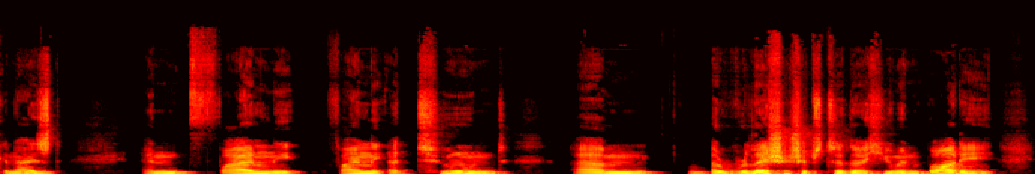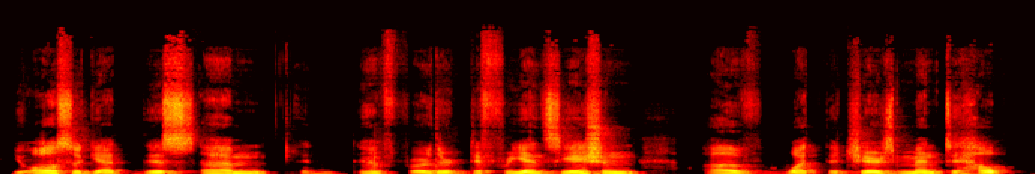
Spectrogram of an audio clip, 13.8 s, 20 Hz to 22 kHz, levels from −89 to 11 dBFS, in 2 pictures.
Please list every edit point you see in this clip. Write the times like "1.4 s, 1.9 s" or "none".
4.7 s

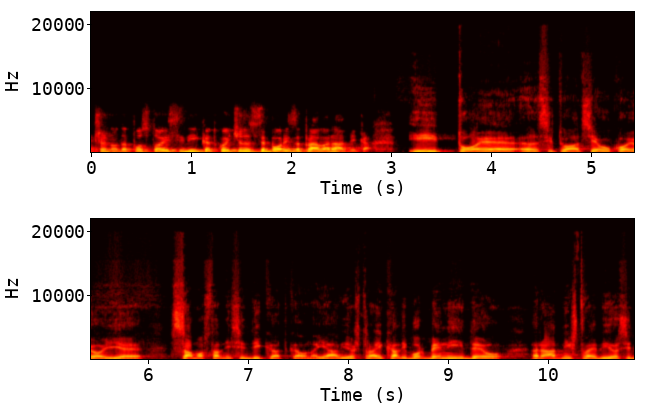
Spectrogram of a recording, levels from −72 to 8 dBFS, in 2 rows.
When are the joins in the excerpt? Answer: 3.1 s

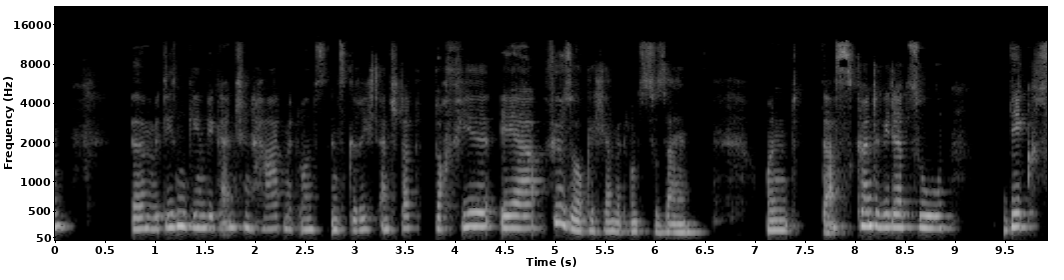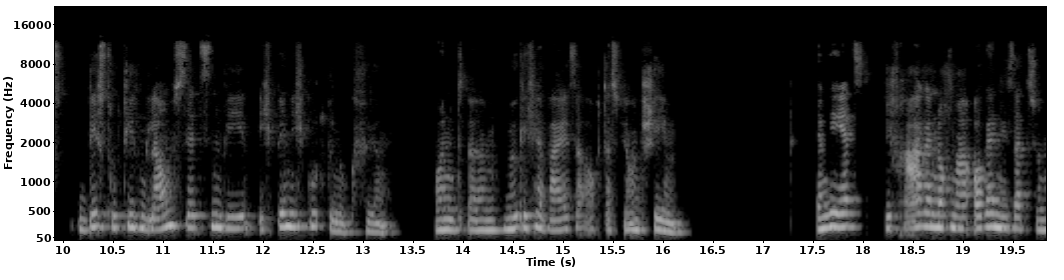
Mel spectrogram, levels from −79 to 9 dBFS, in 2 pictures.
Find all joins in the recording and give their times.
none

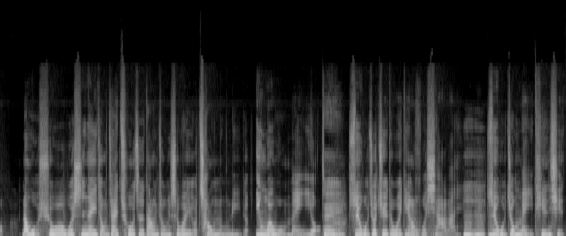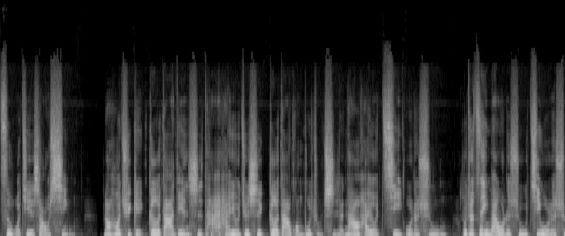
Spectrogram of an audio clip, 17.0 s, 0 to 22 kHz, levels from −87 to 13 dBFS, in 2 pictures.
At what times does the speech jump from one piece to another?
none

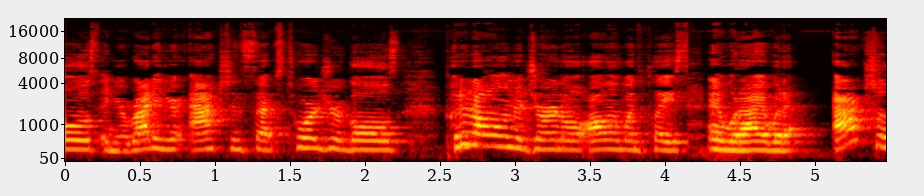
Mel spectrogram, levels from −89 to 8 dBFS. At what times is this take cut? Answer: 4.1 s

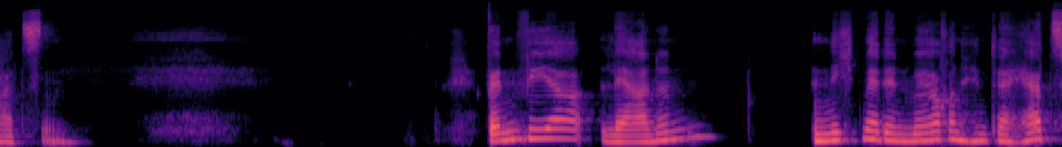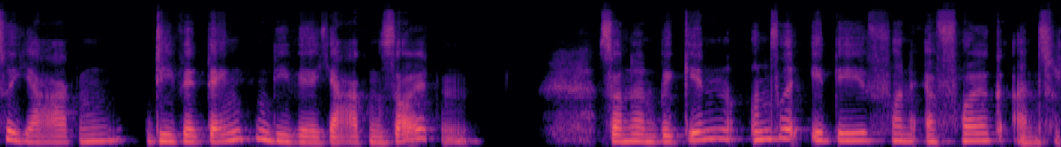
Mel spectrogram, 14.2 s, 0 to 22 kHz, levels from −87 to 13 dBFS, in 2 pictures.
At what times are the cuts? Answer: none

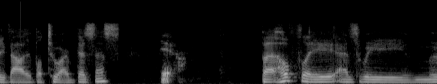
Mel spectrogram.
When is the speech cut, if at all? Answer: 1.4 s

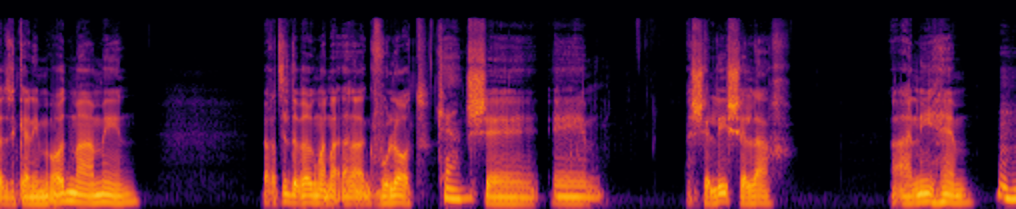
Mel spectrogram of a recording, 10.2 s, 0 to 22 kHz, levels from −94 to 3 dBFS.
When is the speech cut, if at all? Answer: 3.2 s

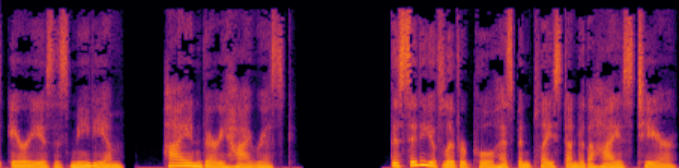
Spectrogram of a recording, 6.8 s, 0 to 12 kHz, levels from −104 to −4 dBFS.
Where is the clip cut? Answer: none

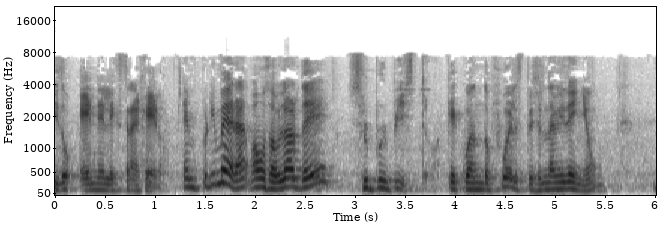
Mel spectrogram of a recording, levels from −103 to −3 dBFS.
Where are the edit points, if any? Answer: 1.2 s, 3.8 s

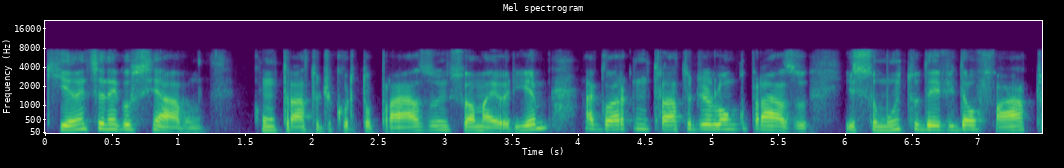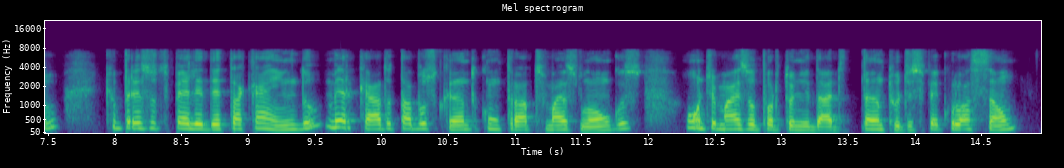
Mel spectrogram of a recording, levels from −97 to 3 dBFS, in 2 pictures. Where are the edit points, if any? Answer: none

